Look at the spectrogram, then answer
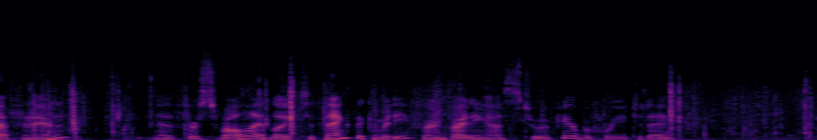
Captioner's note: speaking french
